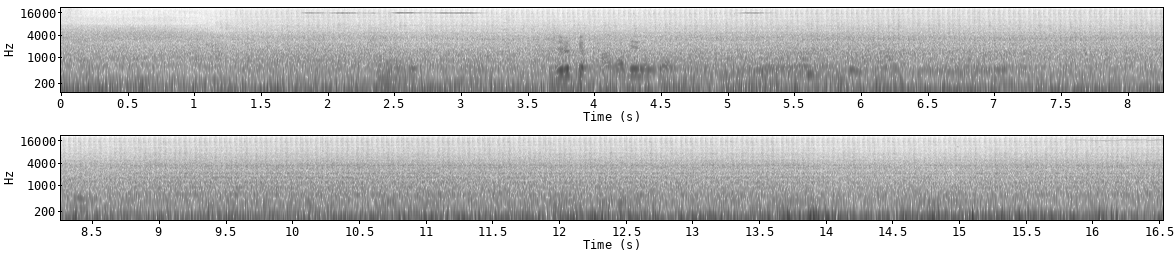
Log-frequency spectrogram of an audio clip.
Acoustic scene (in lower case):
street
